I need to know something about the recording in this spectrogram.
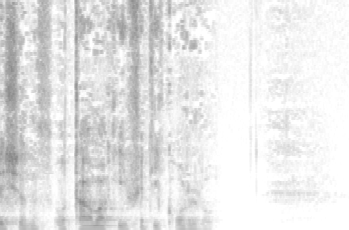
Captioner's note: speaks in foreign language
